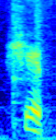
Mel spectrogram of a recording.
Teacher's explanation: The sh sound is called voiceless palatal fricatives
